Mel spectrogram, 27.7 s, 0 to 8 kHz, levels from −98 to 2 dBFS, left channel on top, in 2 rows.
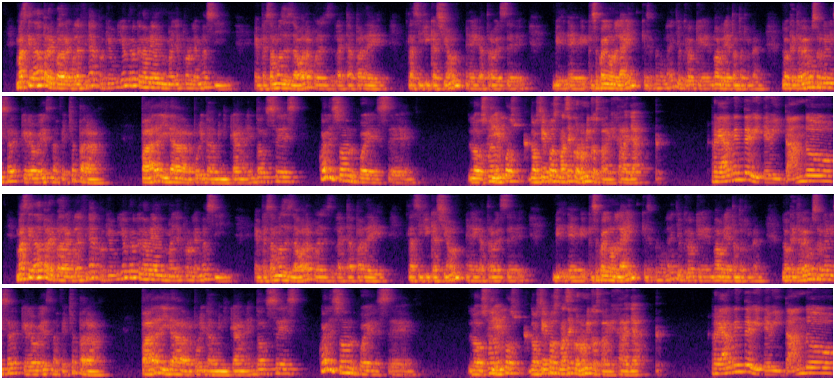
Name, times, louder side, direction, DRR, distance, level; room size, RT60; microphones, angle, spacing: voice 1, 0.2-3.8 4.2-6.4 6.8-8.7 9.2-12.7 13.0-15.6 16.2-18.7 19.1-20.7 21.6-24.5, left 1 dB, 20° left, -4 dB, 0.9 m, -19 dB
voice 2, 25.7-27.7, left 1 dB, 45° left, -3 dB, 1.0 m, -20 dB
3.6 x 2.3 x 2.3 m, 0.43 s
head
